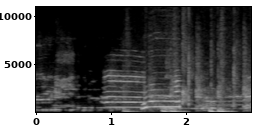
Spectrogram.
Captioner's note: whoops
